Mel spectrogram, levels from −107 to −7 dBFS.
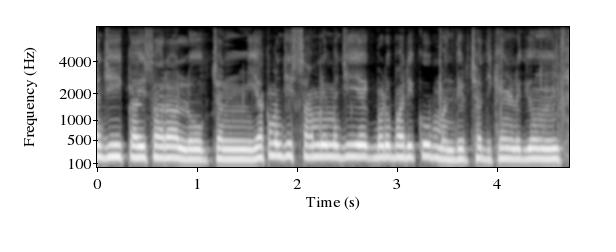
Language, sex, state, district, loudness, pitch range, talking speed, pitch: Hindi, male, Uttarakhand, Tehri Garhwal, -17 LUFS, 170-200 Hz, 240 wpm, 190 Hz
